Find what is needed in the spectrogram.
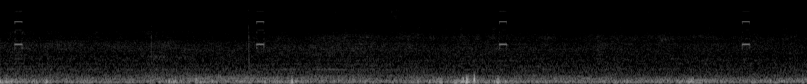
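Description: Short high beeps repeating about every two and a half seconds from a drone's remote controller while the drone flies its return-to-home, over a low wind rumble on the microphone.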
